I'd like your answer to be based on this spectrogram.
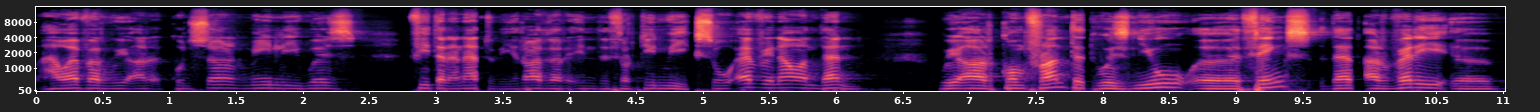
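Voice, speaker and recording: A middle-aged man with an Egyptian accent giving a conference lecture, pausing often with fillers. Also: mid-range voice, a bit bright. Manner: hesitant, many fillers, non-native phrasing. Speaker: professor lecturer.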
